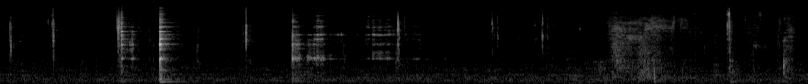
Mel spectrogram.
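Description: Close-miked chewing and mouth sounds of a person eating pork, picked up by a small wireless microphone held up to the mouth: a scatter of sharp wet clicks and smacks, the loudest about one and a half seconds in, and a short breathy hiss about six seconds in.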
